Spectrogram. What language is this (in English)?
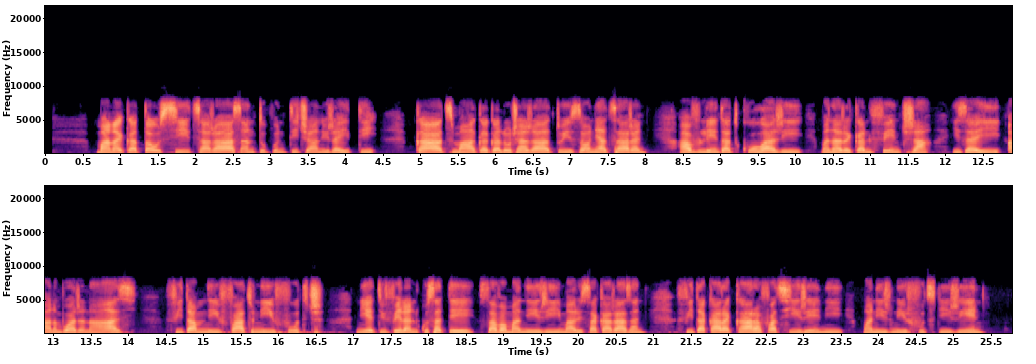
Malagasy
